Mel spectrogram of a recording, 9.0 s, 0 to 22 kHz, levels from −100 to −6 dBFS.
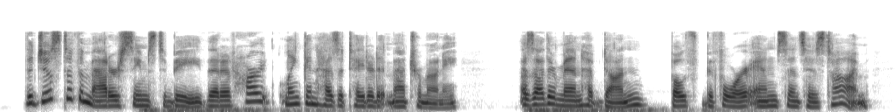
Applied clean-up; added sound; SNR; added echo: neural mask model RNNoise.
